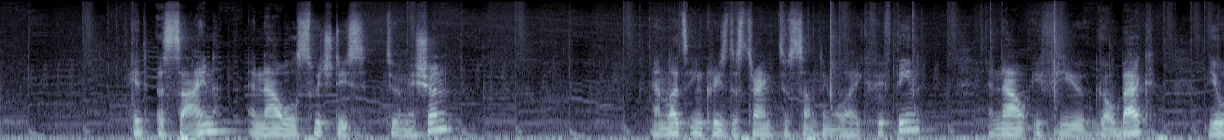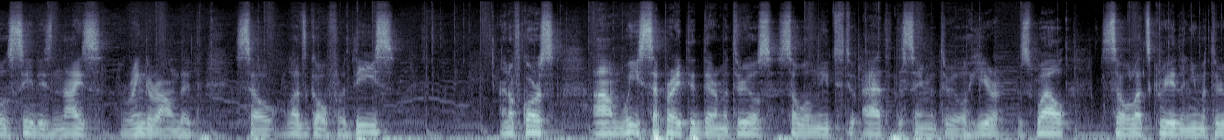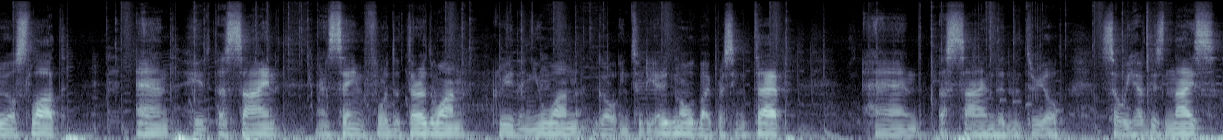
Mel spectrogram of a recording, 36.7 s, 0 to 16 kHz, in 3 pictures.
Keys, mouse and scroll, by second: 1.2 click, 2.8-4.1 drag, 6.3-8.2 drag, 9.1 Tab, 14.1 click, 14.6 click, 16.5 Tab, 17.3 middle click, 17.8-18.5 scroll up 4, 21.8 click, 22.7 click, 23.1 ctrl+z, 23.7 click, 24.6-25.6 drag, 26.3 click, 27.1 Tab, 27.3 click, 27.5 click, 29.0 click, 29.6 Tab, 32.1-33.2 drag, 33.7 click, 34.3 Tab, 34.6 scroll down 2, 35.0 middle click, 35.8 KP_0.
